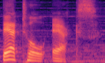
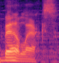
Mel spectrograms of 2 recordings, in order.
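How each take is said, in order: First: The phrase is said more slowly and carefully. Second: The phrase is said quickly and run together. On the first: The speaker calls it right. "There we go" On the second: The speaker calls it wrong. "I'm saying it too fast"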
